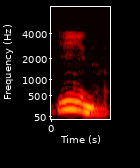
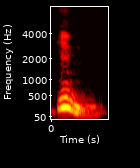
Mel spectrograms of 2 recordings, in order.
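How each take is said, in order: First: The word is drawn out into two syllables. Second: The word is one syllable ending in a closing consonant. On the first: "이게 자모 읽기예요" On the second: "받침으로 인"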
